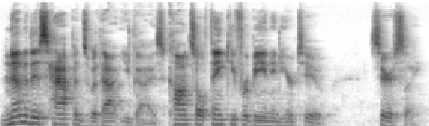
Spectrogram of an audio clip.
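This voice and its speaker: Showing off 3D animation on a casual livestream, this host has a mid-range, slightly bright voice and talks fairly quickly and animatedly. He chats with viewers in a relaxed, slangy, grateful manner, thinking out loud as he works.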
